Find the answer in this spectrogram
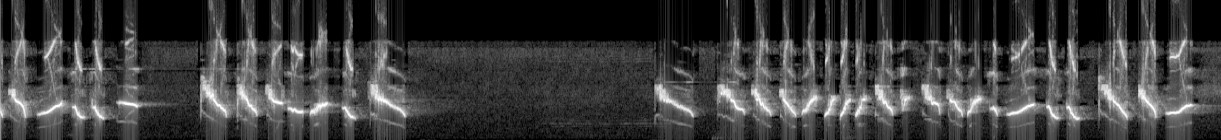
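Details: Provocative white-eye song that stirs rival white-eyes to sing along: two long trains of sharp, high descending whistles, chattering and rapid, separated by a silent gap of roughly two seconds.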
